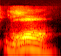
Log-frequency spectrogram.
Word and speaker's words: grand: So we are going to really pronounce this grand. Comes from the back of the throat through the nasal R and then out through the nose.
